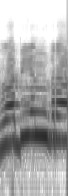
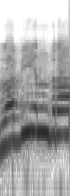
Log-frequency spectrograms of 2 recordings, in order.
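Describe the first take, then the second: No difference in how they are said.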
